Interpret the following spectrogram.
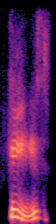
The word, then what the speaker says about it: face: And in the word face, always remember that the E at the end is silent.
